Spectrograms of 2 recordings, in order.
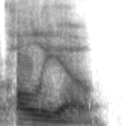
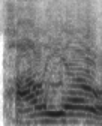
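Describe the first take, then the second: First: "polio" with a long OH first vowel; polio as POH-lio. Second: "polio" with an open AH first vowel; polio as PAH-lio. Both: Shown as a demonstration. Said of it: "is it pronounced polio or polio".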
